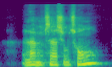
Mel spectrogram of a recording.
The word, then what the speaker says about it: Lapsang Souchong: So Zheng San Xiao Zhong, that is in Chinese pronunciation, but I think in English probably pronounces Lam San Xiu Chong.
